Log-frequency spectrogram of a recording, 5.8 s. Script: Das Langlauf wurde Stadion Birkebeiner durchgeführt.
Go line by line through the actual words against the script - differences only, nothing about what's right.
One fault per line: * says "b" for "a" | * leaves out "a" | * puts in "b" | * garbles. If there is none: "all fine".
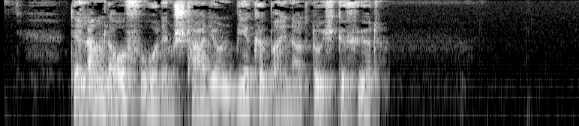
* says "Der" for "Das"
* puts in "im"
